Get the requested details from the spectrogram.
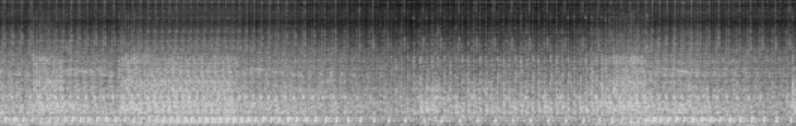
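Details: Powertrac tractor diesel idling after water pump repair; loud steady clatter, no squeal, rumble or whine from the front pump area; water pump noise heard before is now gone.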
